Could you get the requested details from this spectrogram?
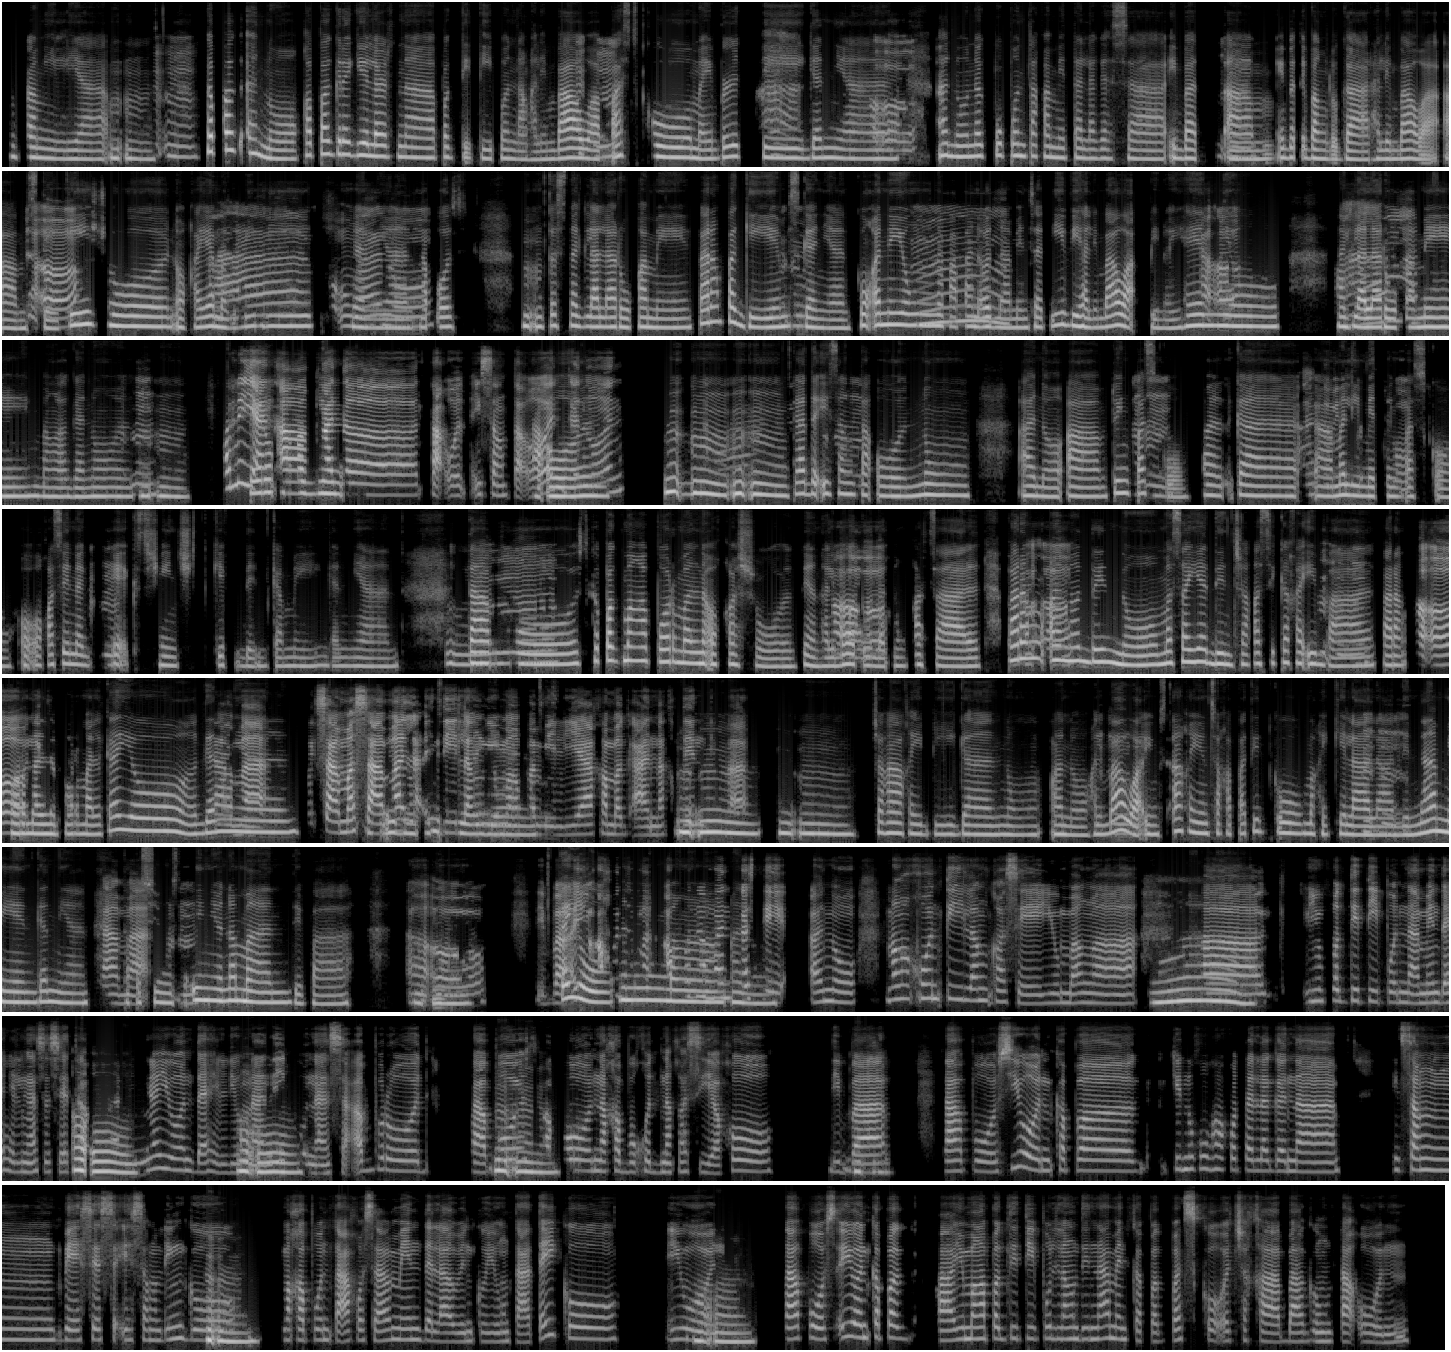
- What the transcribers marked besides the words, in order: tapping; static; distorted speech; drawn out: "Ah"; drawn out: "Hmm"; drawn out: "Ah"; tongue click; drawn out: "Ah"; drawn out: "Hmm"; tongue click; drawn out: "Ah"; other background noise
- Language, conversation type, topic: Filipino, unstructured, Ano ang pinakamasayang alaala mo sa pagtitipon ng pamilya?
